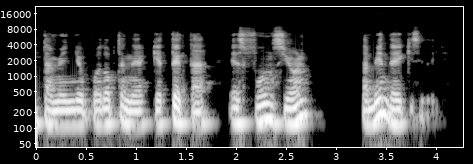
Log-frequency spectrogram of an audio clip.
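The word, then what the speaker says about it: theta: función de y bueno para los que me dicen que no es teta es tita no ve vamos si quieren pueden buscar el alfabeto griego no se pronuncia Pita se pronuncia teta es que no nos falta uno que son mal pensado ha dicho teta De hecho no no se pronuncia tita en el alfabeto griego no hay tita ya he buscado a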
